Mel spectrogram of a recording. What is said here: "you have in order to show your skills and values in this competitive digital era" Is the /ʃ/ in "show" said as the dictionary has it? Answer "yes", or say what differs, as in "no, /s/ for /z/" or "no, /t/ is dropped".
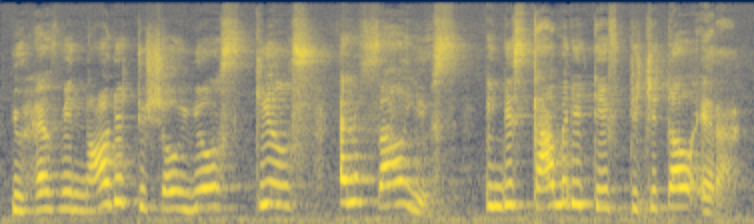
yes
